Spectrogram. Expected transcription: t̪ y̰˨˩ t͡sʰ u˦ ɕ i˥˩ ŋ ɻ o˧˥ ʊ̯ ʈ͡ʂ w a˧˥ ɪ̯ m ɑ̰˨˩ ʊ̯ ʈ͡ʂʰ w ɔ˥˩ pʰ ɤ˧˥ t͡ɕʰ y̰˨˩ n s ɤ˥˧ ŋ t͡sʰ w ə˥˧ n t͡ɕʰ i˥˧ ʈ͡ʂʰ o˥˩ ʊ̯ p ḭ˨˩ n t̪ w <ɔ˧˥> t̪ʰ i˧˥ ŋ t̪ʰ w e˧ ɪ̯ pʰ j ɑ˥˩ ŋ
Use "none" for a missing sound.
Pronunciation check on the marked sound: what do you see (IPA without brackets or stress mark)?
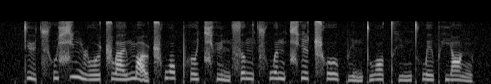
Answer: ɔ˥˩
